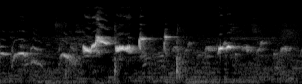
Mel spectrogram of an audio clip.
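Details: Morning song of a white-rumped shama, a rich string of fluty whistled notes with quick up-and-down slurs, a few louder emphatic syllables near the middle, delivered almost without pause.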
